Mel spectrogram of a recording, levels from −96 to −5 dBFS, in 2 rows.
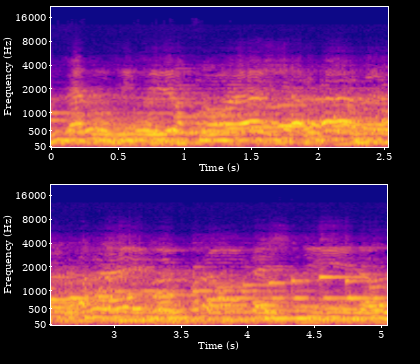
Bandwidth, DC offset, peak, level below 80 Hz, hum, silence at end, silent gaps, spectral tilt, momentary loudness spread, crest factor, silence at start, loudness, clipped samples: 5.2 kHz; under 0.1%; -2 dBFS; -52 dBFS; none; 0 s; none; -10 dB/octave; 2 LU; 12 dB; 0 s; -15 LUFS; under 0.1%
